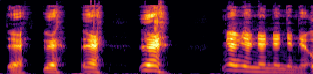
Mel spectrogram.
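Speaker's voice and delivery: high, loud cartoon munching; goofy high nom nom chant; silly nom noises. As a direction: play a hungry little critter.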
